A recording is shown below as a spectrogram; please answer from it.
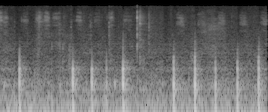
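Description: Marker writing on a whiteboard: faint, irregular short taps and squeaks as the letters are stroked out.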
